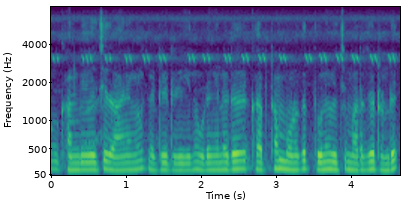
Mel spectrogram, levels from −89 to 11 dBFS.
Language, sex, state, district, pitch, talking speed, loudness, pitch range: Malayalam, male, Kerala, Kollam, 130 Hz, 115 wpm, -15 LUFS, 125-135 Hz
